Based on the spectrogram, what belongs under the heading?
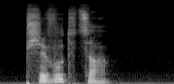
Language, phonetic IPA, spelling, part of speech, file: Polish, [pʃɨˈvutt͡sa], przywódca, noun, Pl-przywódca.ogg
